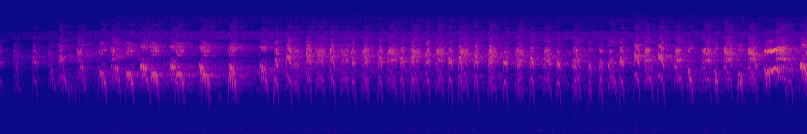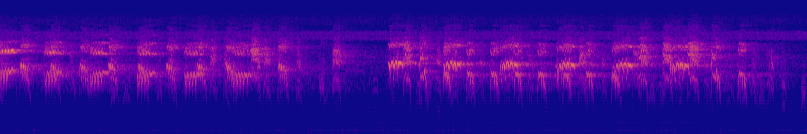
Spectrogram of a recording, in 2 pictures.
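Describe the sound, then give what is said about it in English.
Blue-winged kookaburras call at dawn in a loud, continuous chorus of harsh, cackling and barking notes, two birds overlapping for over twenty seconds with a brief pause near the end. “Its call is quite different too. Here are two birds singing at dawn.”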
